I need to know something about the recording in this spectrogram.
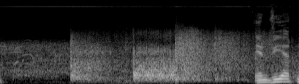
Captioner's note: gunfire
